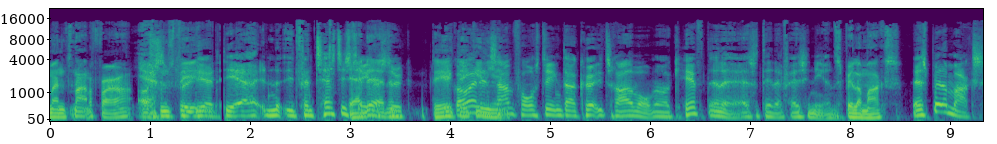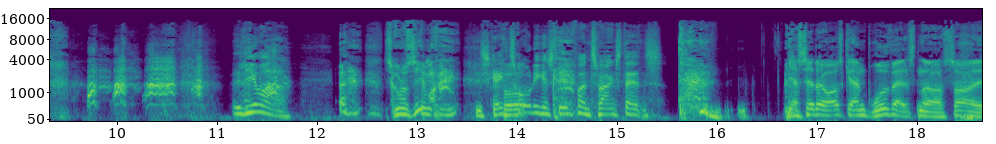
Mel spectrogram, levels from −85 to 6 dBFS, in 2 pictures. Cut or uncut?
cut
